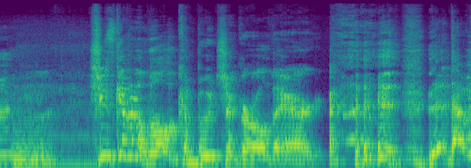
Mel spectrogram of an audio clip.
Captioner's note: laughs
